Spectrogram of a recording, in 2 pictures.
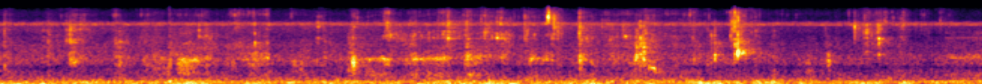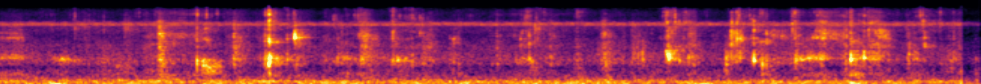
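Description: Close-miked chewing of chicken kottu roti, with many short wet mouth smacks and clicks, and fingers squishing and picking through the pile of kottu on the plate.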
